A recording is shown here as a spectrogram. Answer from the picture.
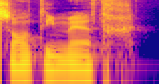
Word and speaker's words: centimètre: Like, I don't really know if you agree with that, but in French, it's centimètre.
